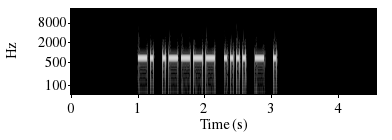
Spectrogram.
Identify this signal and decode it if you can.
Morse code, heard as a keyed tone, about 26 wpm, 700 Hz. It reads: N1HTE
